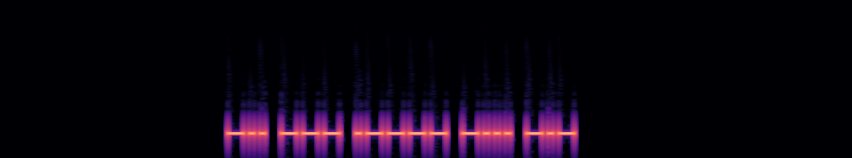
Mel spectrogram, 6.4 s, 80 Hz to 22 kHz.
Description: Morse code, heard as a keyed tone, about 30 wpm, 700 Hz. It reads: DO1BK
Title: DXCC-100 Call Signs - 5 Characters - Repeated 3x - 30wpm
